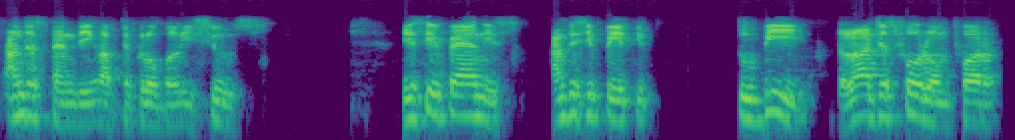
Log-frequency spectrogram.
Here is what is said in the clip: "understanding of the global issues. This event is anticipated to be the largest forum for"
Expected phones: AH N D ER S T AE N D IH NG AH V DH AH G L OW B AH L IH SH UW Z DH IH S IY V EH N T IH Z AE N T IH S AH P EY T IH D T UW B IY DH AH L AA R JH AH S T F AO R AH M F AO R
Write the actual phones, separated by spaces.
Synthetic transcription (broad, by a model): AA N D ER S T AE N D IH NG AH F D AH G L OW B AH L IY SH UW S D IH S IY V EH N IH S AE N T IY S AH P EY T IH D T UW B IY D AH L AA R JH AH S T F AO R AH M F AO R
